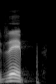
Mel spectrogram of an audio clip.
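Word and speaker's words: wrap: से बैंड करते हैं अब देखोगे यहां पे ब्लू आर ए पी ल तो यहां पर ब्लू का जो है कोई भी साउंड नहीं लिख ले कोई भी उच्चारण नहीं निकाला रेप का निकाला है लेकिन डब्लू का कोई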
